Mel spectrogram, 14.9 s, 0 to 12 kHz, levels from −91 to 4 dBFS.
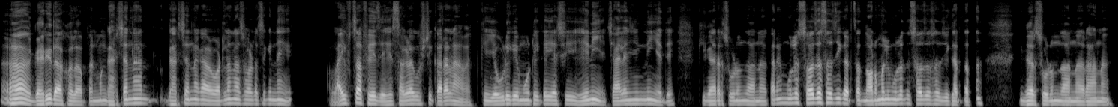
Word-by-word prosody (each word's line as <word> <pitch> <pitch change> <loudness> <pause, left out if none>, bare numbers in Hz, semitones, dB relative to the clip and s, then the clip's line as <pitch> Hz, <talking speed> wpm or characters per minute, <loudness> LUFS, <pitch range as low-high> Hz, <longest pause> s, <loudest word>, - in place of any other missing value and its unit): हां, 140 -3 +7
घरी 110 +5 +3
दाखवलं 110 -5 +3
आपण 95 +2 -5
मग 110 +1 -2
घरच्यांना 130 +7 0 0.3
घरच्यांना 125 +4 -2
काय? 120 -2 +2
वडिलांना 120 +5 0
असं 125 -1 -4
वाटायचं 120 0 -4
की 120 - -4
नाही, 115 -4 -1 0.6
लाईफचा 125 +5 +2
फेज 120 -4 +2
आहे 100 - 0
हे, 100 - -2
सगळ्या 110 +3 0
गोष्टी 115 0 -5
करायला 105 0 +1
हव्यात 85 -2 -7
की 105 -1 -2
एवढी 110 +4 +2
काही 120 - +2
मोठी 115 0 -1
काही 120 0 0
अशी 115 +1 -3
हे 115 +2 +2
नाही 125 -1 +3
आहे. 100 - -6
चॅलेंजिंग 115 +4 0
नाही 120 -4 0
आहे 95 - -5
ते, 100 - -6 0.4
की 110 - -9
घरात 105 +1 0
सोडून 110 0 -2
जाणं. 100 -1 -2
कारण 135 - -2
मुलं 140 +1 0
सहजा-सहजी 145 +1 +3
करतात. 120 -4 +1
नॉर्मली 115 +4 +3
मुलं 130 0 +1
तर 130 - -6
सहजा-सहजी 120 -3 0
करतात 100 -1 -3
ना, 140 - -2 0.6
घर 105 0 +5
सोडून 105 0 +1
जाणं, 100 -1 0
राहणं. 95 -1 -1
115 Hz, 210 wpm, -25 LUFS, 105-125 Hz, 0.6 s, हां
